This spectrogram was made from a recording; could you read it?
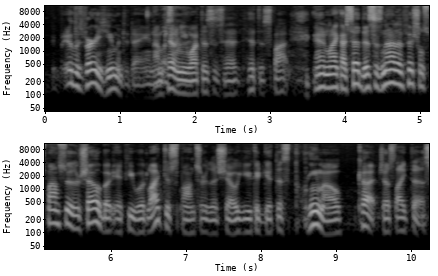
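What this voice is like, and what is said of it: Serious, close-miked voice. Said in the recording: “That's my serious voice. ... I got real close to the mic and I'm doing something to the bottom of it with my finger ... I'm cupping the bottom too”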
